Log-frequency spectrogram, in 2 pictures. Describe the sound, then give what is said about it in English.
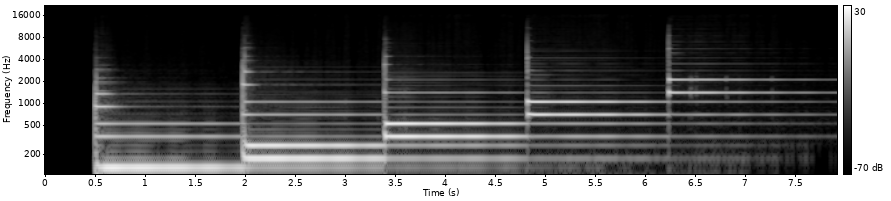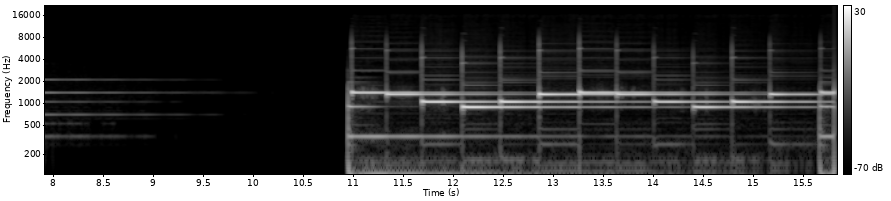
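Accutonic sound-healing tuning forks and chimes ring out: five separate strikes, each pitched higher than the last, hum and slowly fade. After a silent pause, a quicker run of bright, overlapping chime strikes follows. “I've added a few tuning forks and chimes from the wonderful Accutonic sound healing system to enrich the practices.”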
